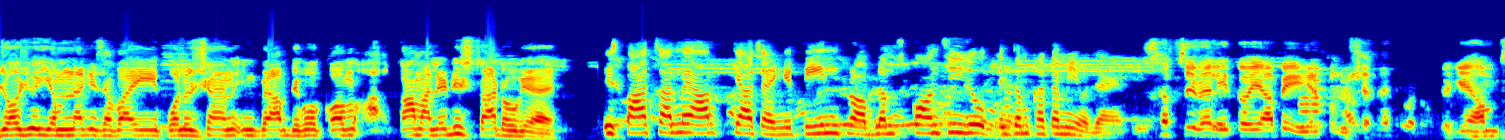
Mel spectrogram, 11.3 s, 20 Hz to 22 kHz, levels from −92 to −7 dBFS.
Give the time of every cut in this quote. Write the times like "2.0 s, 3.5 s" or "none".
4.3 s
